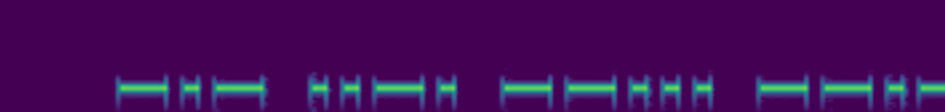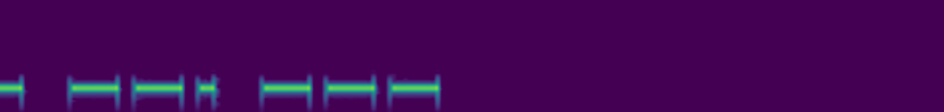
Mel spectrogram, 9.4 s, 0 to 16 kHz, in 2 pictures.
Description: Morse code, heard as a keyed tone, about 15 wpm, 700 Hz. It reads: KF7QGO
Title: USA Call Signs - 6 Characters - Repeated 2x - 15wpm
